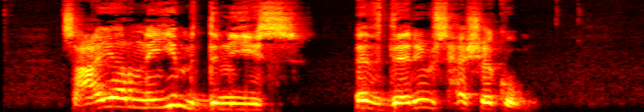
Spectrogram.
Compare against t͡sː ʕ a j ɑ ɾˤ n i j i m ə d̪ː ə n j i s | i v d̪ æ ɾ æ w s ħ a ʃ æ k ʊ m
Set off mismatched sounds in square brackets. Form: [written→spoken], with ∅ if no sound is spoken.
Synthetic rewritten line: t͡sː ʕ a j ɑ ɾˤ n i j i m ə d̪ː ə n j i s | [i→æ] v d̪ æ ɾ [æ→i] w s ħ a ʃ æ k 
